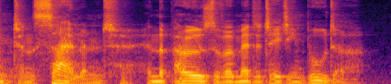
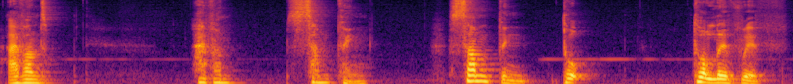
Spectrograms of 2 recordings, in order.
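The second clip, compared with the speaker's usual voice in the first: pleading; 7 semitones higher than usual. Acted. The Intended begging for last words.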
